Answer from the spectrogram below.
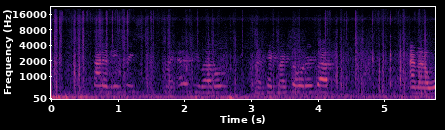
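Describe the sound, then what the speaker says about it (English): A horse in a steady working trot, hooves striking the ground in a quick regular beat, heard under a woman's speech throughout. "So here's her normal, working trot."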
